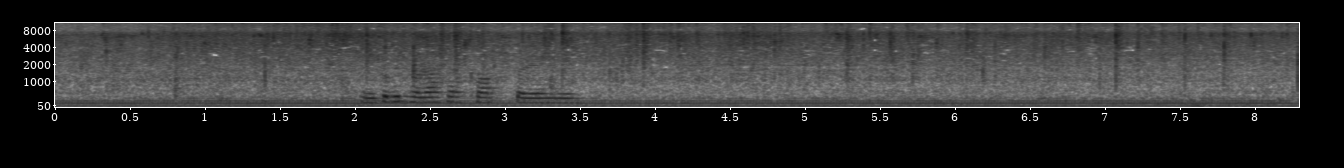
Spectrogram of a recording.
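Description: A wooden spatula stirs and scrapes onions in a pan.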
